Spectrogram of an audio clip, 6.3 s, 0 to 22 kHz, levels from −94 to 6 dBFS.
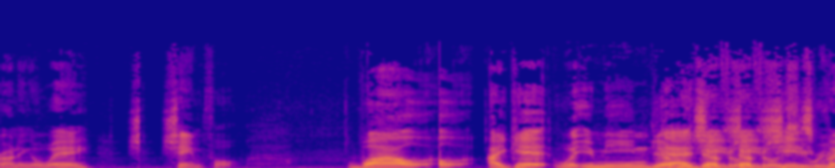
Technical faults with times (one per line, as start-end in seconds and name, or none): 1.03-1.28 overlapping chunks
3.28-3.53 overlapping chunks
5.53-5.78 overlapping chunks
